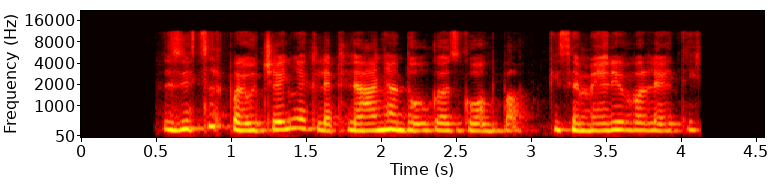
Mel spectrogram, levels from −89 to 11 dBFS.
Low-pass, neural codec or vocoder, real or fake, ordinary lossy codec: none; codec, 24 kHz, 3 kbps, HILCodec; fake; none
